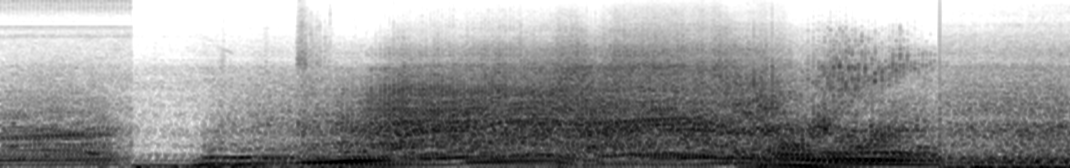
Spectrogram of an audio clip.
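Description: A car engine roars and revs as the car drives closer.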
